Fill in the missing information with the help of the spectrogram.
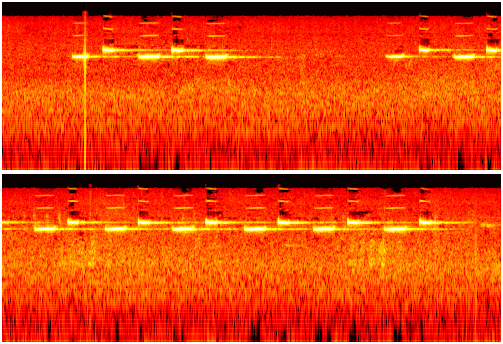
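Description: A great tit sings clear two-note phrases, high then lower, repeated rapidly in a steady see-saw rhythm, with a short pause before the series resumes.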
